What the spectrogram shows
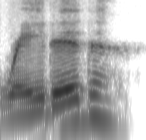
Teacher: that T in weight turns into a flap D because that's part of the American sound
